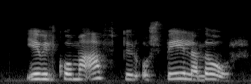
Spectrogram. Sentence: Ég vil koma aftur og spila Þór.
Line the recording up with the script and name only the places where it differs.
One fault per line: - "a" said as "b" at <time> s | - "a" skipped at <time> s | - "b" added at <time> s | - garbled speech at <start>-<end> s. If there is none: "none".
none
